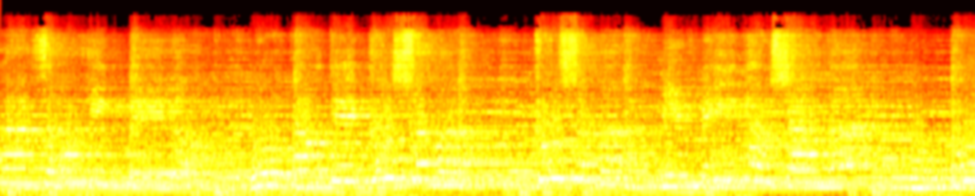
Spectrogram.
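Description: A male pop singer sings a ballad live into a microphone over a full band, heard from the audience in a large arena. Cymbals crash now and then over the steady accompaniment.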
